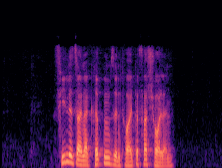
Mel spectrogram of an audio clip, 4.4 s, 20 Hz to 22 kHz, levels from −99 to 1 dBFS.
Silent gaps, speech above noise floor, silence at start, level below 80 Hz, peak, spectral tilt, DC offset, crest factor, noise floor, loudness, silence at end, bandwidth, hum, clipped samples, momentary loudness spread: none; 57 dB; 1.15 s; -46 dBFS; -6 dBFS; -8 dB/octave; under 0.1%; 20 dB; -80 dBFS; -24 LUFS; 1 s; 7.4 kHz; none; under 0.1%; 8 LU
